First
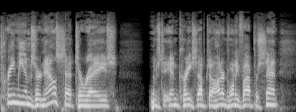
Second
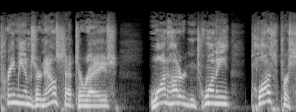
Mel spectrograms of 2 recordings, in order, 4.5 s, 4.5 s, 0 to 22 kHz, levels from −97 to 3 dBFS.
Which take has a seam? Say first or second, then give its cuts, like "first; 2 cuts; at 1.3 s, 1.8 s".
second; 1 cut; at 2.3 s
